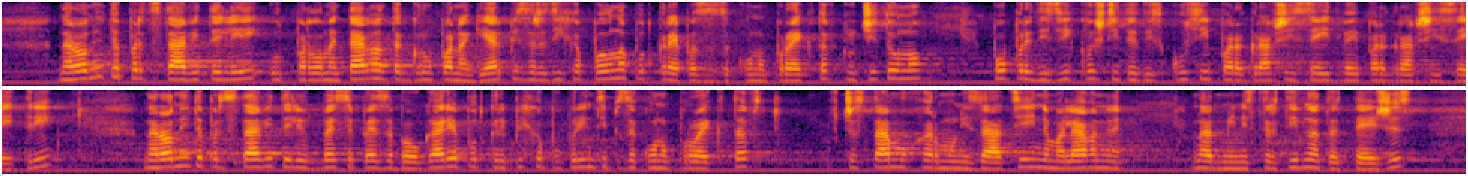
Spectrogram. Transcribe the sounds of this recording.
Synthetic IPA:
nɐɾɔd̪nit̪ɛpɾɛt̪st̪avit̪ɛlʲiot̪̚pɐɾlˠɐmɛnt̪aɾnət̪əɡɾupənɐɡʲɛɾpizɾɐzixəpɤlˠnəpot̪kɾɛpəzɐzɐkonopɾoɛkt̪əfklʲut͡ʃit̪ɛlˠno | popɾɛd̪izvikvəʃt̪it̪ɛd̪iskusiːpɐɾɐɡɾafʃisɛid̪vɛipɐɾɐɡɾafʃisɛit̪ɾi | nɐɾɔd̪nit̪ɛpɾɛt̪st̪avit̪ɛlʲiod̪̚bɛsɛpɛzɐbɐlˠɡaɾijəpot̪kɾɛpixəpopɾint̪sipzɐkonopɾoɛkt̪ə | ft͡ʃɛst̪amuxɐɾmonizat̪sijəinɐmɐlʲavɐnɛ | nɐːd̪minist̪ɾɐt̪ivnət̪ət̪ɛʒɛst̪̚

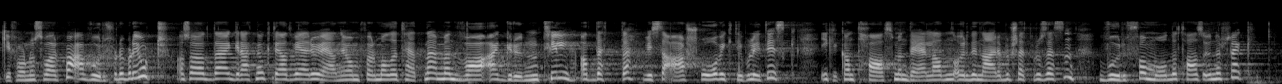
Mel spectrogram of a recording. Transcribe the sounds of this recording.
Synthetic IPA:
kːəfoːɳuːəsʋɑːɾpʰɔʔæɾʋʊɾfɔɖɛblɪɾjʊʈːɑ̰lsɔd̪ɛæɾɡɾæɪt̪nɔkːd̪ɛɑt̪ʋɪæɾʉeːnɪəɔmfɔɾmɑlɪt̪ʰeːt̪ənəmɛnʋɑːʔæɾɡɾʉnːənt̪ʰɪlɑ̰t̪̚d̪ɛt̪ːəʋɪsd̪ɛ̰ʔæʂɔʋɪkt̪ɪpʊliːt̪ɪskɪkːəkɑnt̪ʰɑːsɔmɛnd̪eːlɑʋd̪ɛnɔɾd̪ɪnæːɾəbʉd̪ʂɛt̪ːpʰɾʊs̬ɛsːn̩ʋʊɾfɔɾmɔd̪ɛt̪ʰɑːsʉnːəʂʈ̪ɾɛːkː

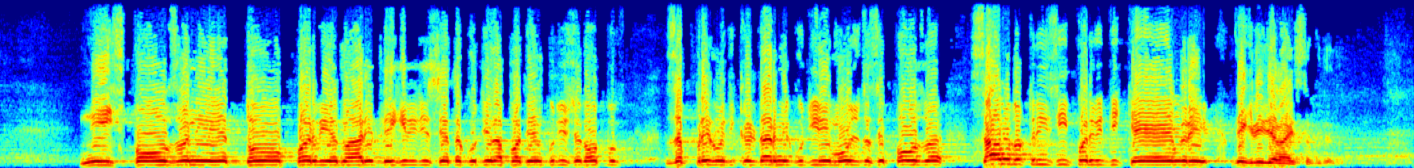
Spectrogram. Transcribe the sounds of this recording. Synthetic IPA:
nɛispɔlˠzvɐniɛd̪opɤɾvijɐnuaɾid̪vɛxilʲɐd̪id̪ɛsɛt̪əɡod̪inəplˠɐt̪ʲɛnɡod̪iʃɛnɔt̪̚pʊsk | zɐpɾɛxod̪nikɐlɛnd̪aɾniɡod̪inimɔʒɛd̪ɐsɛpɔlˠzvə | samod̪ot̪ɾiːsɛipəɾvid̪ɛkʲɛɱvɾid̪vɛxiləd̪id̪ʲinajsɛt̪əɡod̪ḭnə̰

